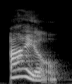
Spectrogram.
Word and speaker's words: aisle: Isle. Silent S.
